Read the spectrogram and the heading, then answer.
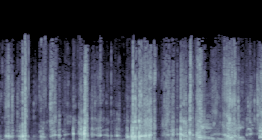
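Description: Someone chewing with wet, crunchy mouth sounds that come in irregular bursts, moderately loud with no talking over them.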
